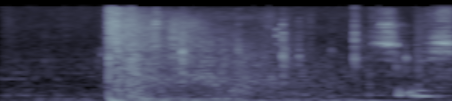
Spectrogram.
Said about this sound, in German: vorne sind richtig viele Schüsse. Ja, ich sehe es.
